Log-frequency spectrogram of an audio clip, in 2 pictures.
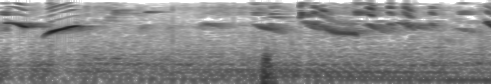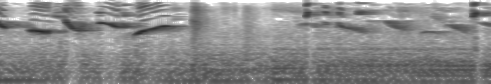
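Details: Green-winged saltator singing to warm up cold, quiet saltators: rich whistled phrases with swooping upward and downward slurs, bursts of high thin notes, brief gaps between phrases, and a soft background hum.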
